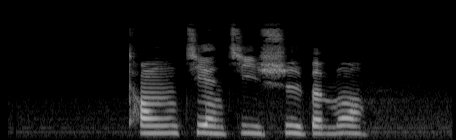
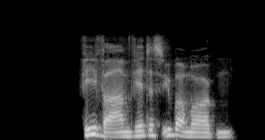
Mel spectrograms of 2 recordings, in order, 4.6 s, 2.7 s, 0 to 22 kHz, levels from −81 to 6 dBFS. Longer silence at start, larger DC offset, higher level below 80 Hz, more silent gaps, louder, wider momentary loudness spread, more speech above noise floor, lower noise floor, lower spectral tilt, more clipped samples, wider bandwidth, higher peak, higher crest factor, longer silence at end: first, 1.3 s vs 0.8 s; neither; second, -78 dBFS vs -52 dBFS; neither; second, -30 LUFS vs -17 LUFS; about the same, 9 LU vs 7 LU; second, 36 dB vs 72 dB; second, -65 dBFS vs -87 dBFS; second, -4 dB/octave vs -7 dB/octave; neither; first, 11.5 kHz vs 8 kHz; second, -10 dBFS vs -2 dBFS; first, 22 dB vs 16 dB; first, 0.9 s vs 0.35 s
